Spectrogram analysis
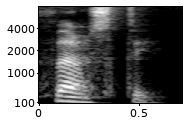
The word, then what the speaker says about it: thirsty: i'm thirsty Saya haus jadi cara pengucapannya adalah menggigit lidah sedikit thirsty I thirsty lanjut kata ada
